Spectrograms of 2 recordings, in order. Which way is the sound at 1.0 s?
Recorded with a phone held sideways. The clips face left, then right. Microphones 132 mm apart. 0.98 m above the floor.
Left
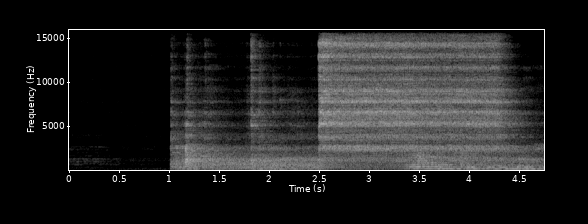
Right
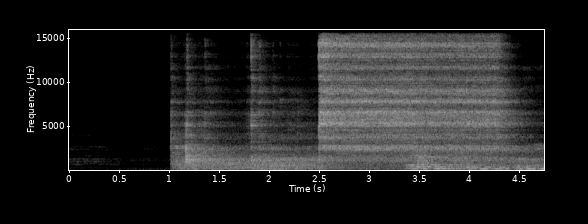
45° left (ahead or behind).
